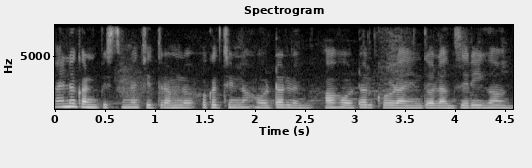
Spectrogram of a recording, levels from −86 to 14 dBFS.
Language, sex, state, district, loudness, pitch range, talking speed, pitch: Telugu, female, Andhra Pradesh, Sri Satya Sai, -19 LUFS, 210-230 Hz, 170 wpm, 220 Hz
